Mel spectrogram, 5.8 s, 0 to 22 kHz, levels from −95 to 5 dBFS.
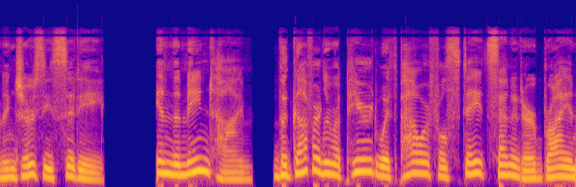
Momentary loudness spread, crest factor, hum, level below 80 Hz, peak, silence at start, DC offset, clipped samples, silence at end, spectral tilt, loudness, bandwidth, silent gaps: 7 LU; 10 dB; none; -48 dBFS; 0 dBFS; 0 s; under 0.1%; under 0.1%; 0 s; -5.5 dB/octave; -12 LUFS; 13 kHz; 1.06-1.55 s, 2.56-2.73 s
